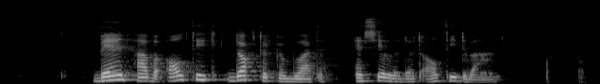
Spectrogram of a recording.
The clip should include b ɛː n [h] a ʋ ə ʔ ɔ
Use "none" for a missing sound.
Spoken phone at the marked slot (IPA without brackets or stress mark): h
